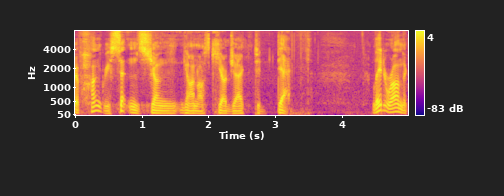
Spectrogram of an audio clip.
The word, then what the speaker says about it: Kirjak: K-I-R-J-A-K? Can we agree on Kirjak? No, his last name wasn't Mihoff. – No, spell it again. – K-I-R-J-A-K. Kirjak? – Yeah, I'll agree with it.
